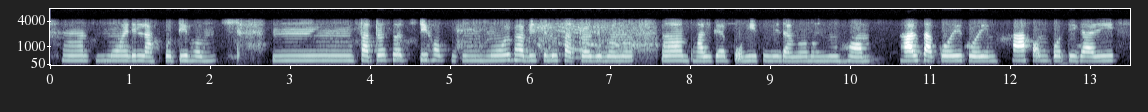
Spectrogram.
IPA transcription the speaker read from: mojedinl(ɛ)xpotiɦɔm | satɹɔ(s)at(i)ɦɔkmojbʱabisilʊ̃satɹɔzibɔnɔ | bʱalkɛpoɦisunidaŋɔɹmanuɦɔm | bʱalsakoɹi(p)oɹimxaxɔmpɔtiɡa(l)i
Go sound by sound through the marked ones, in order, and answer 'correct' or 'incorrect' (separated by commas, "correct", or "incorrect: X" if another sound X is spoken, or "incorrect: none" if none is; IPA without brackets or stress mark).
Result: incorrect: a, correct, correct, incorrect: k, incorrect: ɹ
